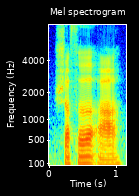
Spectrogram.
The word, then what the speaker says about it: Schöfferhofer: we'd like to introduce you to the proper pronunciation of our unusual and challenging name, Schafferhofer.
